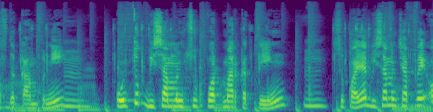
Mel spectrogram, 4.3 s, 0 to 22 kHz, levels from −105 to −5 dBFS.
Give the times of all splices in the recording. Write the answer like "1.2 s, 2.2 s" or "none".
none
